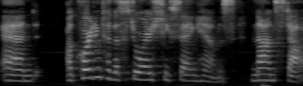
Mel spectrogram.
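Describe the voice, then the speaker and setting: Speaking with an American accent, the talker moves along at a very slow pace. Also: woman. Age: 60s. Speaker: novelist. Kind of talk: interview.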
